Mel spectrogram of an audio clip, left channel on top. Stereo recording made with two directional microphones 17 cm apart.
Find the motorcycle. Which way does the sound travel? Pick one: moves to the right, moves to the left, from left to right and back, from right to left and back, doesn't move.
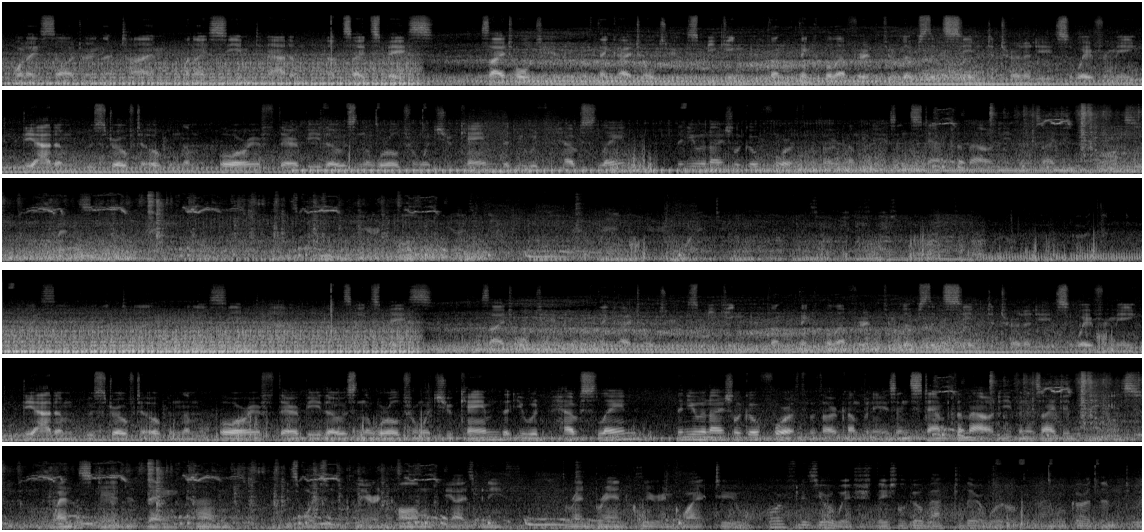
moves to the left.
